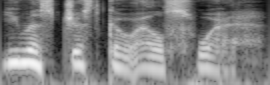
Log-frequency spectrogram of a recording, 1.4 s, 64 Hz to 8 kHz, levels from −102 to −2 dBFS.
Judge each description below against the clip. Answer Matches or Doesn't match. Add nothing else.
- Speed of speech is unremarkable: Doesn't match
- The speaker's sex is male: Doesn't match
